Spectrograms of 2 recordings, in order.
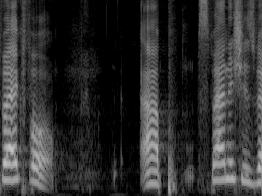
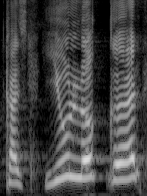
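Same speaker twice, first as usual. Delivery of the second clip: teasing mock accusation; 5 semitones higher, 7 dB louder, slower than usual. Teasing the nurse.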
